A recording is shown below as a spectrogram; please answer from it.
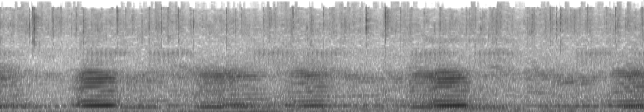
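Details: Frogs calling after rain: low, moaning calls with rich harmonics swell and overlap, with the loudest ones near one second and four and a half seconds, over a steady background hiss.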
